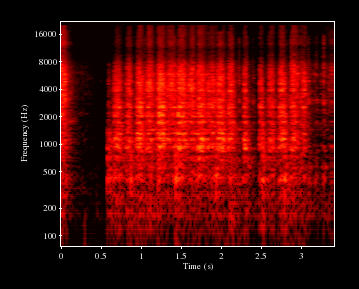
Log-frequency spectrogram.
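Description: A 150 grit sanding block rubbed over wood in quick, steady back-and-forth strokes, a close, continuous raspy scratching that begins after a brief pause and keeps going without talk.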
